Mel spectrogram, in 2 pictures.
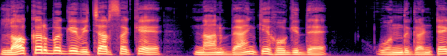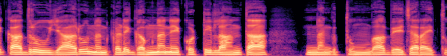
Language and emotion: Kannada, sad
